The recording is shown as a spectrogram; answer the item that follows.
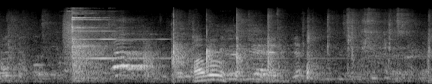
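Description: A bell rung once, less than a second in: a bright ringing tone that dies away over about a second, signalling the end of the savate round. Voices follow.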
